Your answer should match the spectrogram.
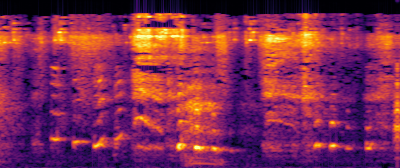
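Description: Two young women laughing and giggling in short, broken fits while play-wrestling.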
